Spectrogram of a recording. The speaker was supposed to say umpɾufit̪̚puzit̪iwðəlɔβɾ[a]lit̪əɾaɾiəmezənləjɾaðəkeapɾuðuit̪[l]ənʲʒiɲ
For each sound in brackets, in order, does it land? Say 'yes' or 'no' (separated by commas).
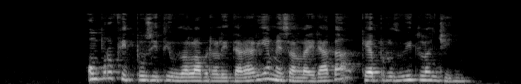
no, yes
